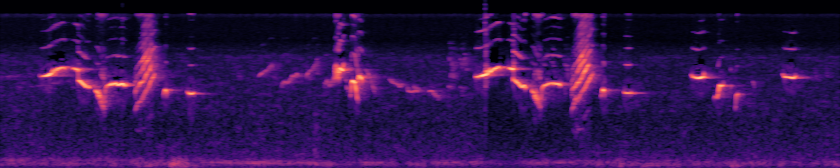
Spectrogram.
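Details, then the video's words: Oriental magpie-robin singing a long, full-emotion lure to provoke rival birds: sweet whistled slurs mixed with harsh buzzy rattling bursts, the main phrase repeating roughly every five seconds, softer twitters between, slight low noise beneath. "Pancingan Kacer Gacor Full Emosi Ini"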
